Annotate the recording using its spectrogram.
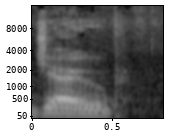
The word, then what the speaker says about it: Job: Pronunciation, Job.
